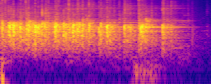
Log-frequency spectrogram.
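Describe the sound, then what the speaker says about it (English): A studio audience at a televised news panel show breaks into applause, dense clapping that holds steady and then tapers off toward the end. "Please, a big round of applause for Mr. Piering for me."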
